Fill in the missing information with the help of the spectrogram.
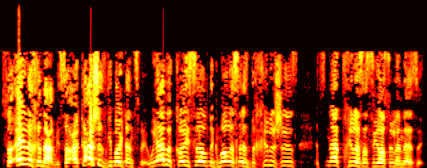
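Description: A man with a strikingly high voice and a Yiddish accent leads an interactive Talmud lesson. He argues his way along, firing and repeating rhetorical questions in yeshiva idiom. The recording is dull and lo-fi. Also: expressive, fast, breathy edge. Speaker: Talmud teacher.

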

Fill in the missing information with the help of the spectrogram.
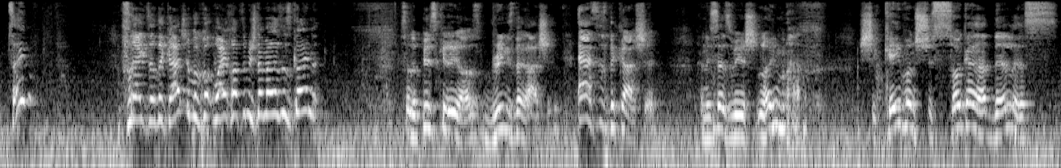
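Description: A man's voice: on the high side, slight background noise, poor audio. A man with lecturing informally as a Talmud teacher, asking rhetorical questions and repeating phrases for emphasis.

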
